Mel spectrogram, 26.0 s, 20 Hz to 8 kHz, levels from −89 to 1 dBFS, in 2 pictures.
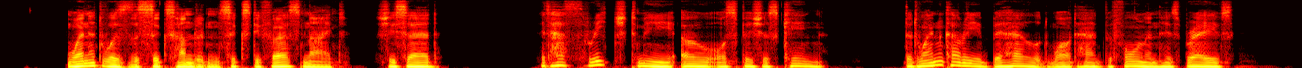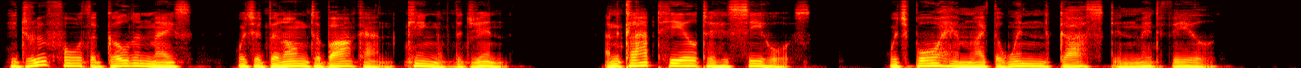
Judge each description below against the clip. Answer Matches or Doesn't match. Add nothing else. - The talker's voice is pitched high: Doesn't match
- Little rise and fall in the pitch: Doesn't match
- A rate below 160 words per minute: Matches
